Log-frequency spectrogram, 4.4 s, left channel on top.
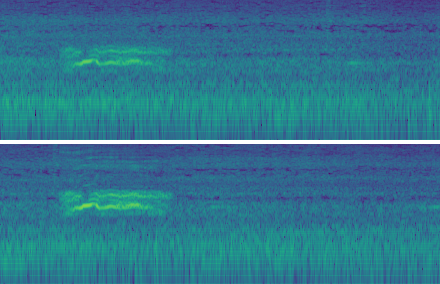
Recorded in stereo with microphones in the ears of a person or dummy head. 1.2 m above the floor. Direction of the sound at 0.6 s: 80° right.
